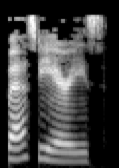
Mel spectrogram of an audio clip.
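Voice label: "bestiaries", British English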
